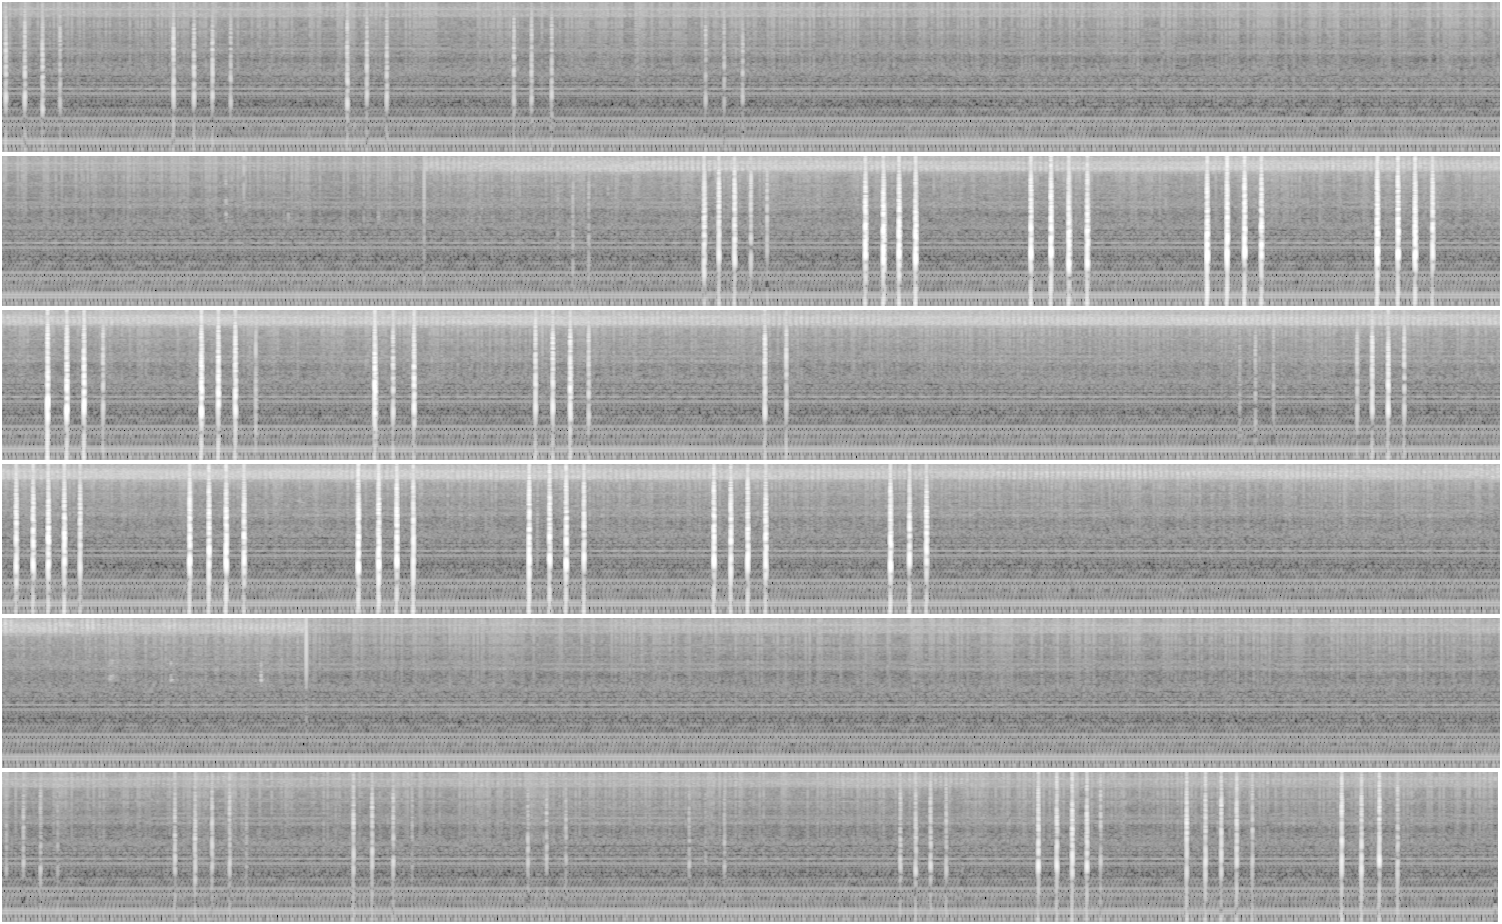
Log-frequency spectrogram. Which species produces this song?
Barbitistes serricauda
